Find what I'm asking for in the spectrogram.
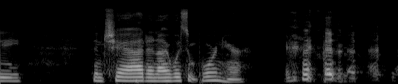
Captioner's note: laughter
